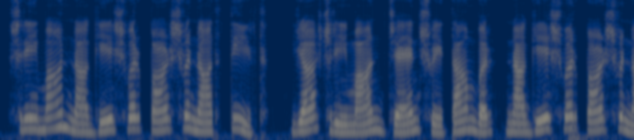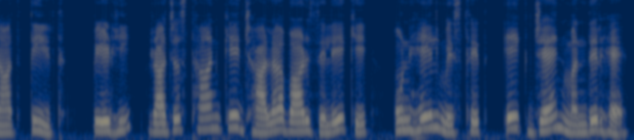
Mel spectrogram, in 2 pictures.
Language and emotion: Hindi, neutral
